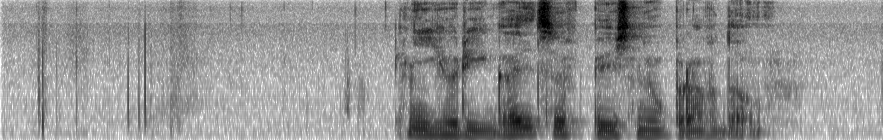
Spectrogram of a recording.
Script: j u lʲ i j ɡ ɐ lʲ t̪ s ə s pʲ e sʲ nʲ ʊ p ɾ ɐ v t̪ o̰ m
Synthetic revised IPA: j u ɾʲ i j ɡ a lʲ t̪ s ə f pʲ e sʲ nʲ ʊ p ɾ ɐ v d̪ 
